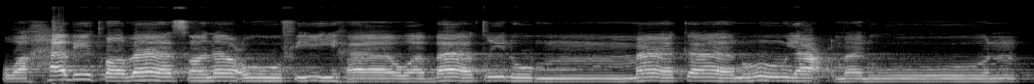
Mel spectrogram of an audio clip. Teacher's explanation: میں واو مدہ تینوں کو ایک الف کے برابر کھینچیں گے یعملون یہاں پر وقف کی صورت میں مد عارض وقفی ہوگا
